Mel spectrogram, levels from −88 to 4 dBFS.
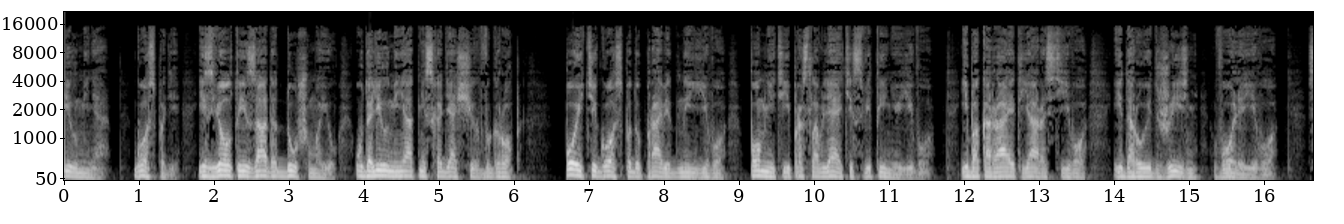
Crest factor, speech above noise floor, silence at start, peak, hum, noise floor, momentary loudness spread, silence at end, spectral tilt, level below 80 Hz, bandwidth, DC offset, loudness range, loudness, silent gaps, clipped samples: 18 dB; 44 dB; 0 s; 0 dBFS; none; -61 dBFS; 16 LU; 0 s; -6 dB/octave; -38 dBFS; 15.5 kHz; under 0.1%; 4 LU; -18 LUFS; none; under 0.1%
